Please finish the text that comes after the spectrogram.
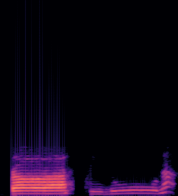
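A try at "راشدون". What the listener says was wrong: Shinnya mana shinnya? Shinnya.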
